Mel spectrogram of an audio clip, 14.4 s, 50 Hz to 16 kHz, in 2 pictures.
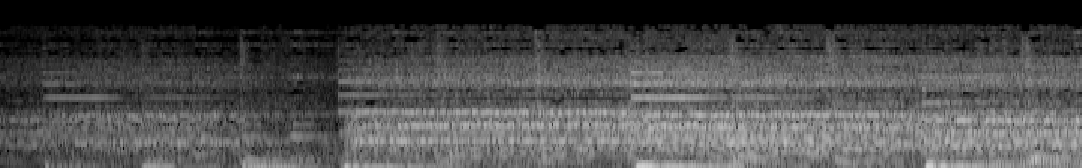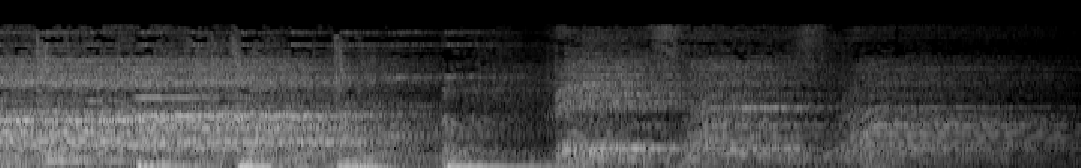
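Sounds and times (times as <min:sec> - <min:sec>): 
bright jingly high tones: 0:00.0 - 0:11.9
recorded Spanish Christmas carol: 0:00.0 - 0:14.4.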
